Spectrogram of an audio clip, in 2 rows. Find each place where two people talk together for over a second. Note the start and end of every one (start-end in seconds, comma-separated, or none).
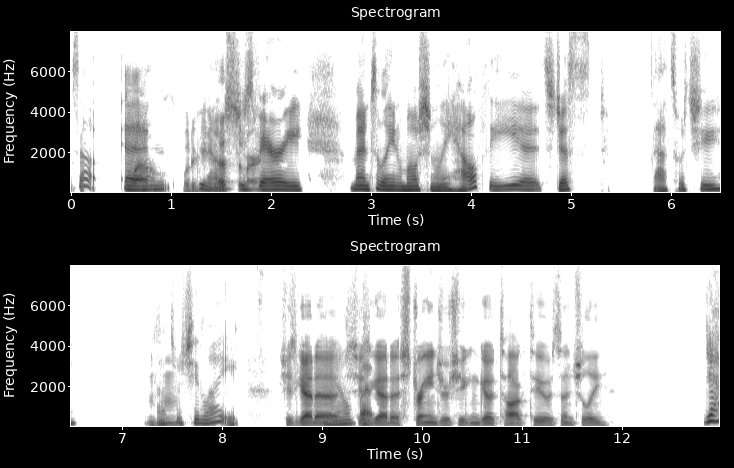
0.6-1.9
